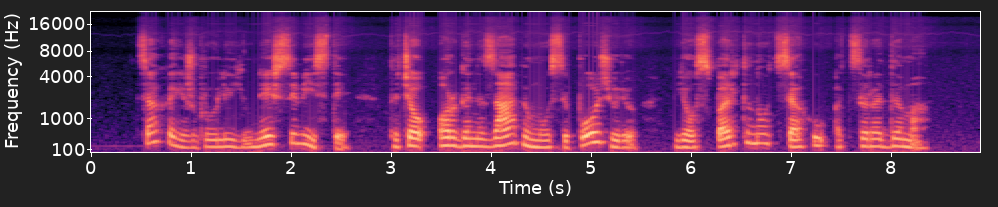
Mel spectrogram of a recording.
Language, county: Lithuanian, Marijampolė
